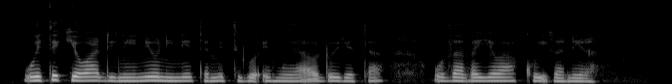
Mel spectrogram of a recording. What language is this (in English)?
Kikuyu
